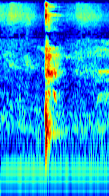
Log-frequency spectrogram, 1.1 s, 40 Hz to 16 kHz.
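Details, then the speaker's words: Cough from an adult man ill for three days, who suspects Covid-19 or dengue fever, after a neem-leaf steam bath; voice affected, with head pain, body aches and short breaths: a single short, harsh cough. "I got this cough you can hear my voice"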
